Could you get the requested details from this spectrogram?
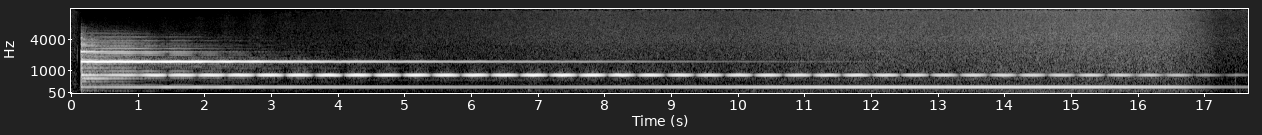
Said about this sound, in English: Alan's hitting that gong or chime, ringing that bell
